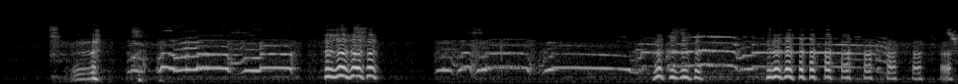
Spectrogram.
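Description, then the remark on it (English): A bird calls loudly, with a run of squawking, drawn-out cries and short clucking bursts that repeat almost continuously for about ten seconds, with no talking. “The bird finally just like went up to the cat's face and like it's amazing.”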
